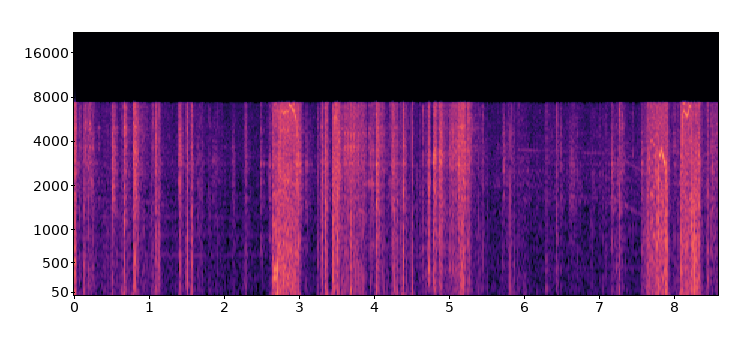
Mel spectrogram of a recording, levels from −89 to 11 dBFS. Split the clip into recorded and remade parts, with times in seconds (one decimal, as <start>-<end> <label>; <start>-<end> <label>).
0.0-4.6 recorded; 4.6-5.1 remade; 5.1-8.6 recorded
